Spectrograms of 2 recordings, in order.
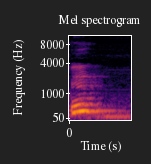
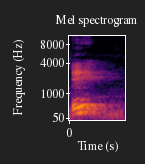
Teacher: La différence entre la voyelle E et la voyelle U, c'est que la voyelle U est une voyelle arrondie, tandis que la voyelle E est une voyelle étirée. Vous le sentez quand vous prononcez ces deux voyelles, quand je prononce E, mes lèvres sont étirées.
